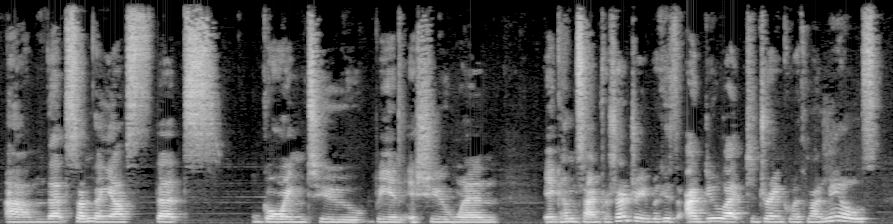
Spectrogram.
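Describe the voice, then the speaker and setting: A woman chatting upbeat in a casual video diary, fighting off a cold and clearing her throat now and then, with frequent ums. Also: mid-range voice, fairly even intonation, unhurried, fairly bright tone. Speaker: video diarist. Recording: roomy echo.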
